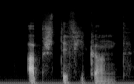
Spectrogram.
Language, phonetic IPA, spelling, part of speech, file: Polish, [ˌapʃtɨˈfʲikãnt], absztyfikant, noun, Pl-absztyfikant.ogg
